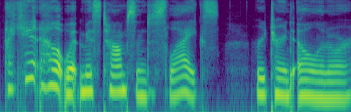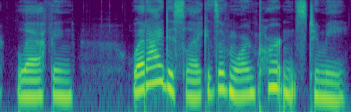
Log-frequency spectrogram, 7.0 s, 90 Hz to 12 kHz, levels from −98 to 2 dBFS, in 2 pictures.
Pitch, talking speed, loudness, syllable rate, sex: 210 Hz, 160 wpm, -20 LUFS, 5.5 syllables/s, female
